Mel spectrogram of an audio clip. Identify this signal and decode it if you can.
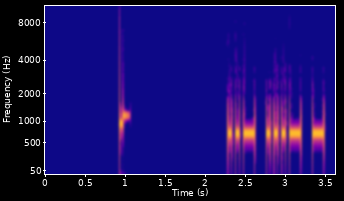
Morse code, heard as a keyed tone, about 25 wpm, 700 Hz. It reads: UVT
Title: All Cut Numbers - 3-Digit 25wpm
